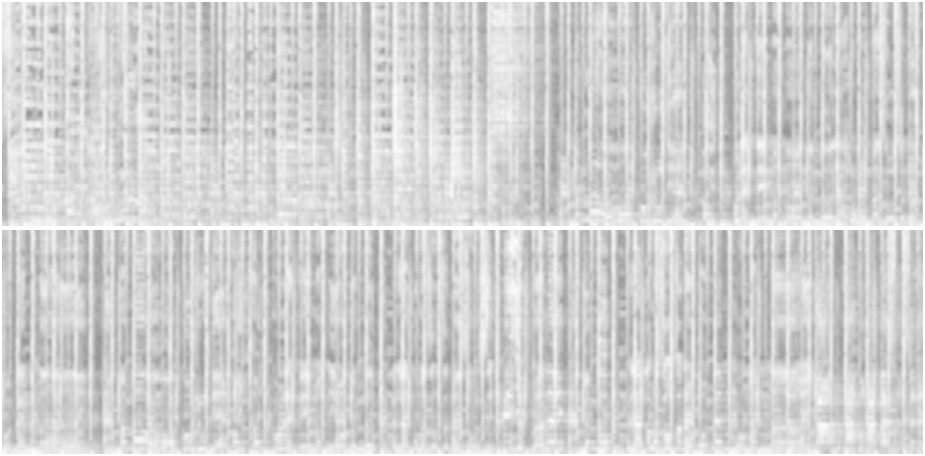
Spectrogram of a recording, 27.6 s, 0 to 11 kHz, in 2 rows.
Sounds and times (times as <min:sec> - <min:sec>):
Music of Africa: 0:00.0 - 0:27.6.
